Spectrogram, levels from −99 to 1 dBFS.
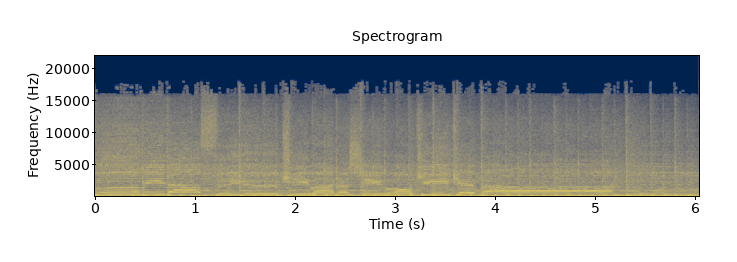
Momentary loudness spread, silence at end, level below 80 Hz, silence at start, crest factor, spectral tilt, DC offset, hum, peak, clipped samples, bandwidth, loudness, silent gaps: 1 LU; 0 s; -26 dBFS; 0 s; 12 dB; -4.5 dB/octave; under 0.1%; none; -4 dBFS; under 0.1%; 18 kHz; -16 LUFS; none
